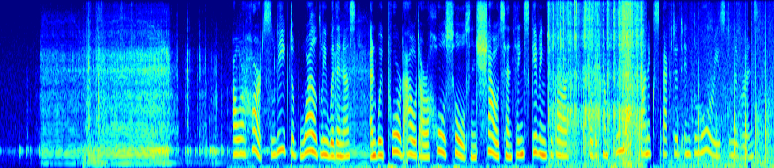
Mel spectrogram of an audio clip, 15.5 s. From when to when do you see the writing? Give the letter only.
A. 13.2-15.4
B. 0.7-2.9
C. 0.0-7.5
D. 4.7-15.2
A.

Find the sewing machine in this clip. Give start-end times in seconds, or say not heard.
0.0-7.5.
